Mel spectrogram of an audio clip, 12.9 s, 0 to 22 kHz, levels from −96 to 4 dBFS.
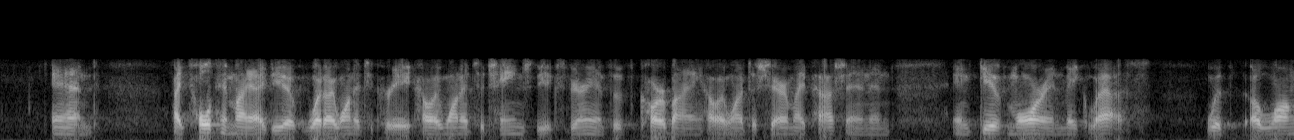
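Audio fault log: Throughout: GSM full-rate codec. The speech has the familiar buzzy, gravelly roughness of the old 13 kbps GSM coder, and it's plainly audible. That codec models the vocal tract as a filter and feeds it a sparse train of regularly spaced pulses, keeping only a third of the excitation, so the fine texture of the voice is rebuilt rather than carried. The band sits roughly between 300 Hz and 3.5 kHz, which gives it that narrow phone-line quality with nothing airy on top.
0.74 to 0.79 s: lost GSM frames. For about 40 ms the sound freezes into a short rough, metallic ring instead of moving on. Two frames went missing there, going by the length, and the decoder covered the gap by reusing the settings of the last good frame. It's brief enough that the sound never fades to silence. It just snags for a moment before the speech carries on.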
